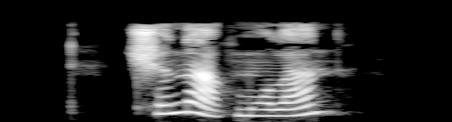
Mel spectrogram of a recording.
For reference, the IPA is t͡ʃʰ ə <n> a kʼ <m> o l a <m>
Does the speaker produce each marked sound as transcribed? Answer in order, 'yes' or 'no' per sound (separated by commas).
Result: yes, yes, no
